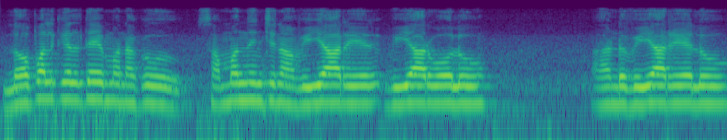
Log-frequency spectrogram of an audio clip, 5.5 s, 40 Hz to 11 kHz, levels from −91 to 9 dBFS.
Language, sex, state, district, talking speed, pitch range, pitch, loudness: Telugu, male, Telangana, Nalgonda, 145 wpm, 170-180 Hz, 180 Hz, -15 LUFS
